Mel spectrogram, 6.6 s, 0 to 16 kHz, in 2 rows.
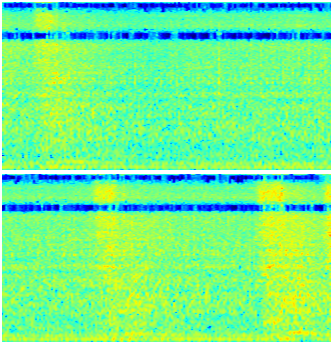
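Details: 1984 Jeep Wagoneer after replacing the fuel pump with a new Edelbrock: engine catches and runs steadily with a low, even rumble, picking up slightly near the end; normal running.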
